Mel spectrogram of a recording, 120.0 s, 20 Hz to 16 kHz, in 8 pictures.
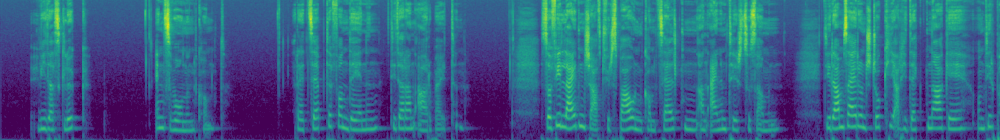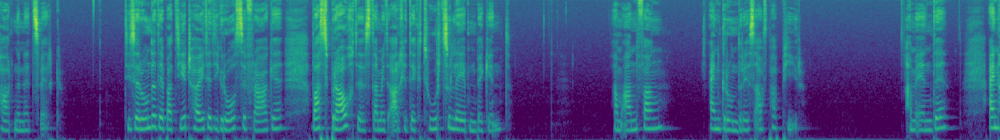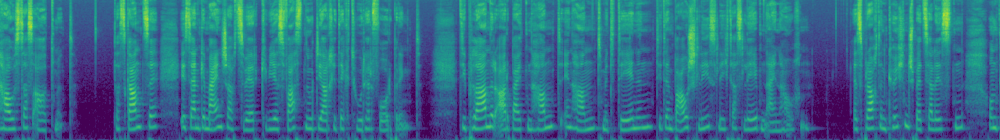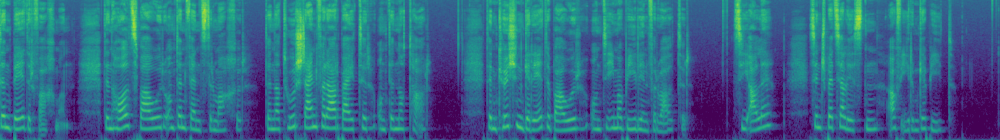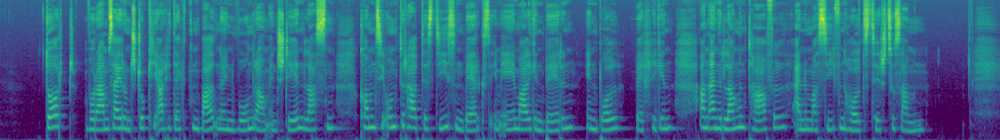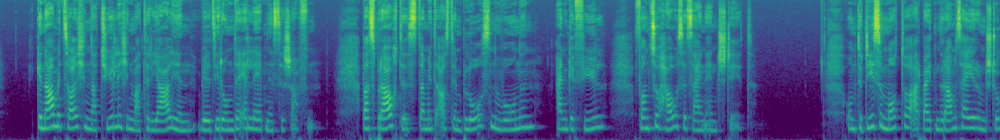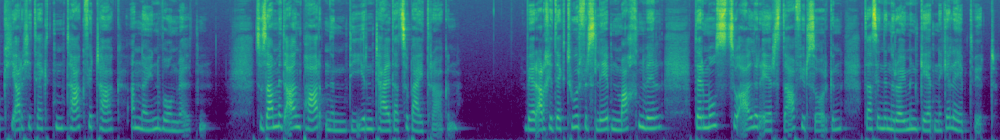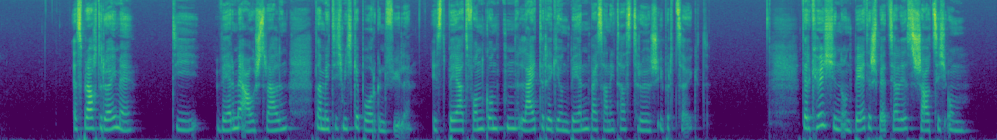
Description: Hoerbuch_VIVRE_01_20.mp3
